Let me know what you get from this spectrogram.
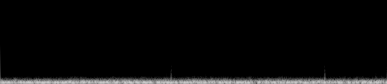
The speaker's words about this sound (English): the sound is greatly muffled by the thin Martian atmosphere. It is further obscured by Martian wind gusts during the initial moments of the flight. Listen closely, though, and the helicopter's hum can be heard faintly above the sound of those winds.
